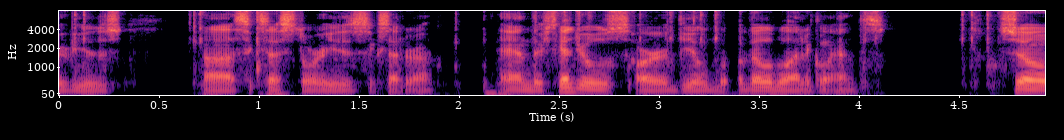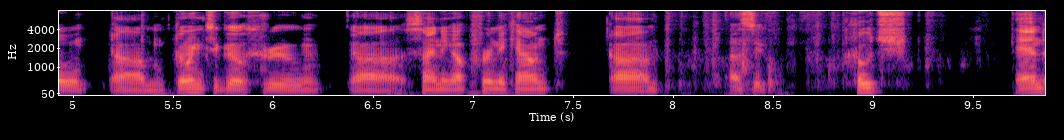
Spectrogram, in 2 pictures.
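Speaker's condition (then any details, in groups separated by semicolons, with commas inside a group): No condition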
